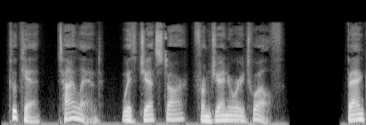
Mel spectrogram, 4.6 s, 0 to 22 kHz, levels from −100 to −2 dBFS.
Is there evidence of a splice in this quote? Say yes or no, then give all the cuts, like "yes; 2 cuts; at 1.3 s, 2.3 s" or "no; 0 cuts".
yes; 1 cut; at 2.4 s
